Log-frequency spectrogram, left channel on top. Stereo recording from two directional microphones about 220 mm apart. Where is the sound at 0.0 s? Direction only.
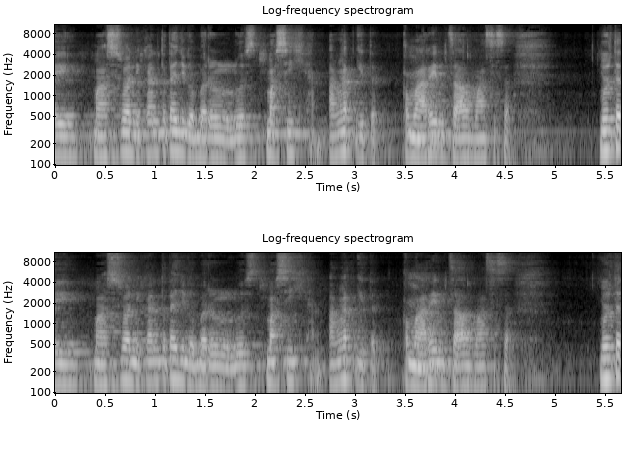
35° left (ahead or behind).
